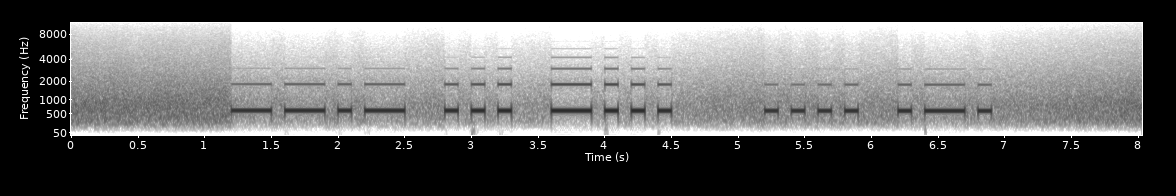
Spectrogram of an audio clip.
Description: Morse code, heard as a keyed tone, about 12 wpm, 600 Hz, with radio static. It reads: QSB HR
